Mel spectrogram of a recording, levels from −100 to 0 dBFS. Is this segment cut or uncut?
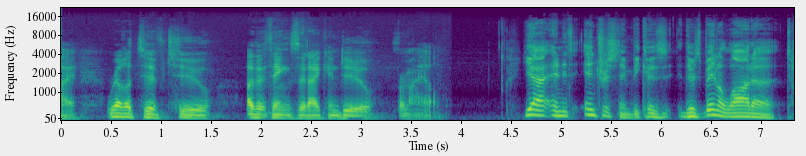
uncut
